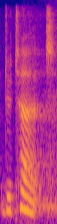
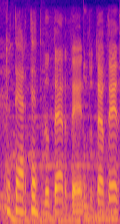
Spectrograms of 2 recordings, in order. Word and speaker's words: Duterte: IC in the hag pronouncing former president Rodrigo Roa du's surname as duur Mr duur Mr DS Mr du rather than the Spanish Filipino way which Filipinos do which is du du Philippine president Rodrigo duterte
